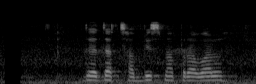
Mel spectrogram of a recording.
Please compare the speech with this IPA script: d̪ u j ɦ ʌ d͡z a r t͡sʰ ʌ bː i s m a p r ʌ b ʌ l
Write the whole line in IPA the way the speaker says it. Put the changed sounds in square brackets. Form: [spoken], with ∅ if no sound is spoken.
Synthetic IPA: d̪ u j ɦ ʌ d͡z a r t͡sʰ ʌ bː i s m a p r ʌ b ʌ l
